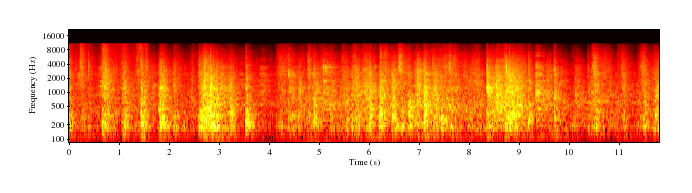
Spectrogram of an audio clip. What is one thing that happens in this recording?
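Bare feet shuffle on a mat.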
